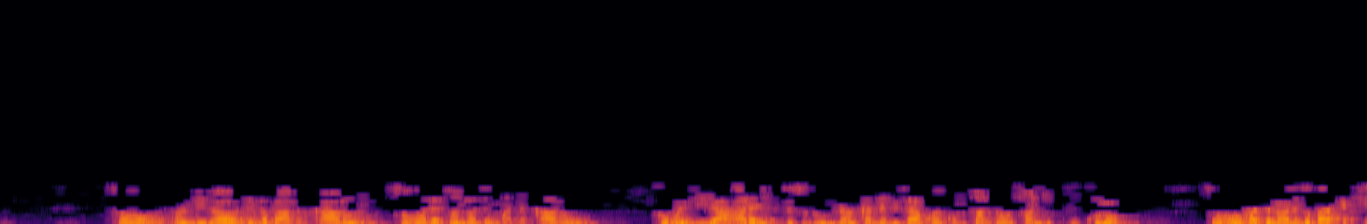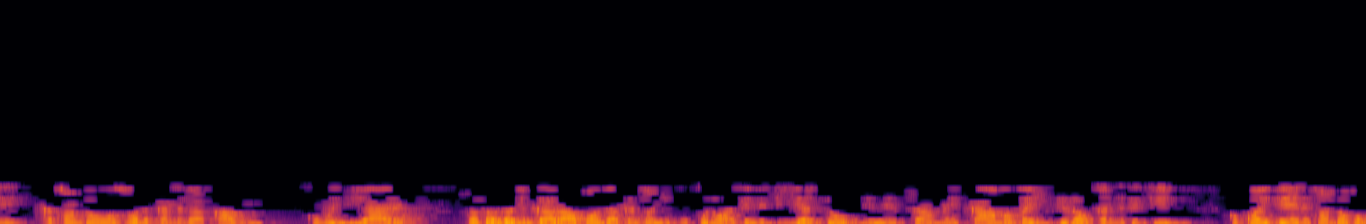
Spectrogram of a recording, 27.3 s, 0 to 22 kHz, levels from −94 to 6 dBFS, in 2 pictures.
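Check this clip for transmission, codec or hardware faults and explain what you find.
Two faults are present: heavy codec damage across the whole speech clip, and a pre-echo at about 9.7 s.

Throughout, the audio carries the marks of heavy MP3 compression, likely at a very low bitrate in the region of 8 kbps. Starved of bits, the encoder discards everything above 3.8 kHz and zeroes weaker frequency lines that then flicker in and out between frames. This gives a watery, swirling quality, with sibilants turned into metallic chirps. On a spectrogram, energy stops at a hard horizontal ceiling near 3.8 kHz, with patchy, blocky holes below it.

From 9.68 to 9.73 s, a pre-echo smears about 56 ms of noise ahead of a sharp onset. The codec spreads quantisation noise evenly over its whole transform block, so noise sized for the loud attack also fills the quiet moment before it. You hear a brief hiss leading into a softened, blurred attack. 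The waveform shows low-level fuzz rising just before the transient, and the spectrogram shows a faint broadband smear preceding it.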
